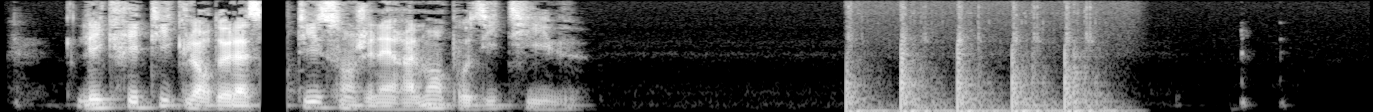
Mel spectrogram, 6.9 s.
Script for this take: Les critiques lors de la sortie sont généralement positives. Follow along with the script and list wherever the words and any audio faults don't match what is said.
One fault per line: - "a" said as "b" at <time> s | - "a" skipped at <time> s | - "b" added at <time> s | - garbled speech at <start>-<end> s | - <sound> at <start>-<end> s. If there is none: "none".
- dropout at 1.3-1.4 s
- thud at 4.2-5.8 s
